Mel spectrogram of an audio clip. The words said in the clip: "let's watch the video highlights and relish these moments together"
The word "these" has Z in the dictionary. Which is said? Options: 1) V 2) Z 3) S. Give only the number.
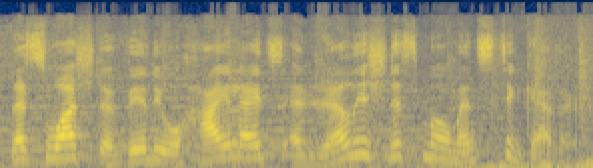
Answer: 3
